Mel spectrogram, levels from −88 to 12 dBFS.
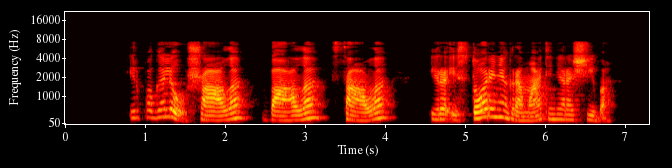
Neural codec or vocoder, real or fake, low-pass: none; real; 7.2 kHz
